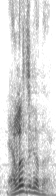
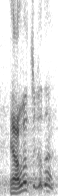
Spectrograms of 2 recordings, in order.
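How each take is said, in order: First: "వెళ్ళొచ్చు కదా" falling, stress on వెళ్ళొచ్చు; settled answer. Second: "వెళ్ళొచ్చు కదా" asked with a high rising కదా; questioning rise. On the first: Preacher to church, answering his own question with a falling statement. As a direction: answer it yourself, firmly down. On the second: Preacher to church, asking whether one can go directly, rising. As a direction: tune it up at the end, as a question. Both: Shown as a demonstration.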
